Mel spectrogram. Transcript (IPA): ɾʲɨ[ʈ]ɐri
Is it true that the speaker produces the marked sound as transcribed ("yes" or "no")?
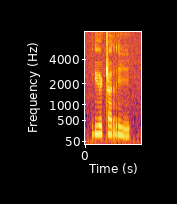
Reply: yes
